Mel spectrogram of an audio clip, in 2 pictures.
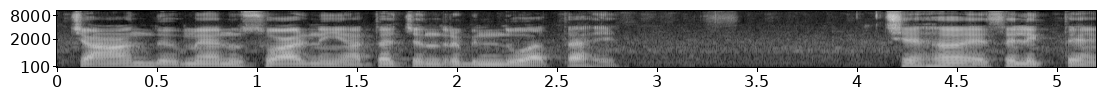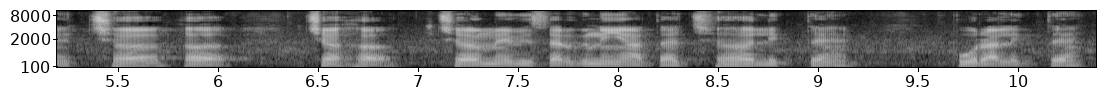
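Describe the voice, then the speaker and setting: Slow, deliberate male Hindi teacher. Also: mid-range voice, a little hiss or hum, low-quality recording. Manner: repeats each word slowly and deliberately. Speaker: exam prep teacher. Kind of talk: slow spelling lesson.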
